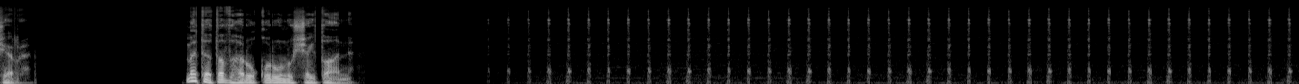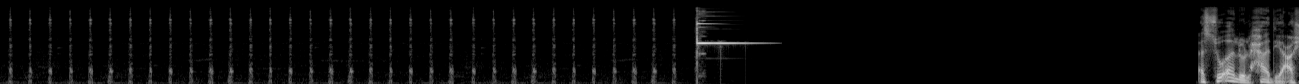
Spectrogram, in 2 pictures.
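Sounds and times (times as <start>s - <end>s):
clock ticking: 4.9s - 20.0s
bright ding: 20.0s - 20.8s.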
